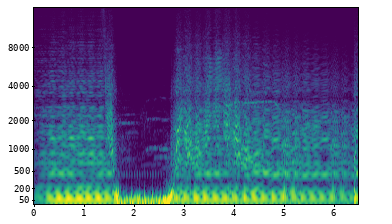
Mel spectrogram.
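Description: Modular synthesizer playing a loud, sustained, layered drone. About one and a half seconds in a falling sweep passes through it, the high end cuts out for about a second, then comes back.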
